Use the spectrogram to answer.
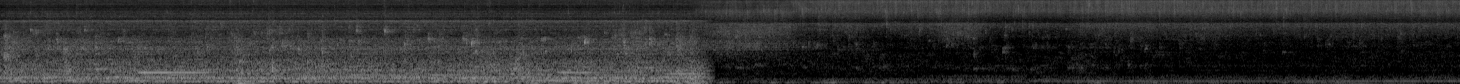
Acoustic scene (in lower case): restroom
